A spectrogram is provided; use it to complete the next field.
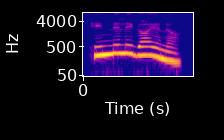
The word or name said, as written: ಹಿನ್ನೆಲೆಗಾಯನ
